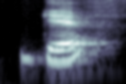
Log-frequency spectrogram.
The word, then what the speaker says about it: GIF: further in there that it is GIF with a hard G is that research-based that's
